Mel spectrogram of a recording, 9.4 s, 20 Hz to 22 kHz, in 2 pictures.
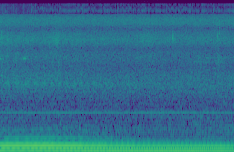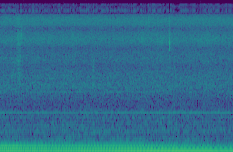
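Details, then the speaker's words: Repaired second-gen HomePod, previously clacking loudly when playing music, now plays a clean, steady deep bass tone stepping lower to about 22 Hz with no buzz, rattle or distortion; normal bass playback after repair. "Brother, the fact that a speaker this small can hit 22 hertz is just absolutely bonkers. Insane. Okay, to me that sounds good."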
